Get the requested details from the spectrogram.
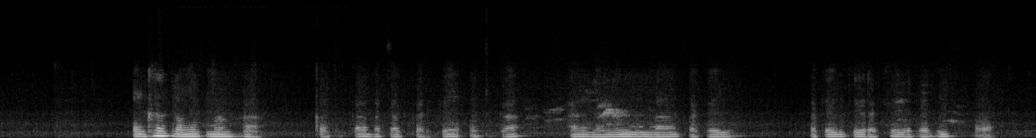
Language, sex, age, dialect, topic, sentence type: Chhattisgarhi, male, 25-30, Western/Budati/Khatahi, banking, statement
